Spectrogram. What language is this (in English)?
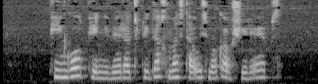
Georgian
